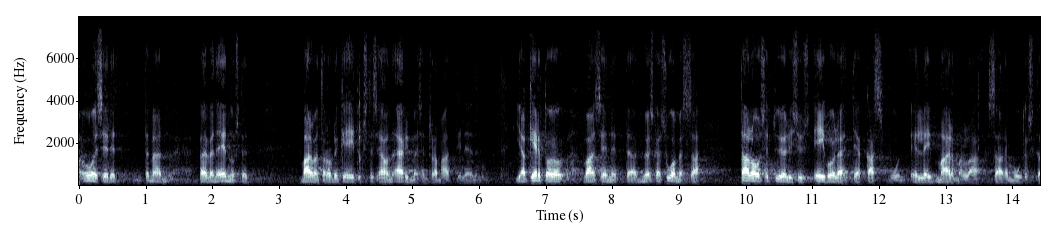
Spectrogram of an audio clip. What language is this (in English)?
Finnish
